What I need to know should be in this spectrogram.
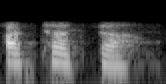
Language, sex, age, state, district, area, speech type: Bengali, female, 30-45, West Bengal, Murshidabad, urban, conversation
